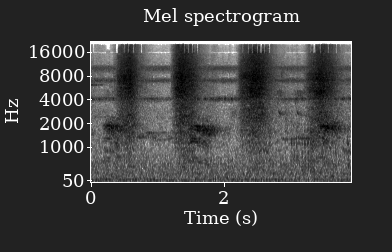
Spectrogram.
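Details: A white-browed bulbul, filmed during feeding behaviour, gives four harsh, hissing bursts about once a second, high-pitched and breathy, over a faint steady background hiss.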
